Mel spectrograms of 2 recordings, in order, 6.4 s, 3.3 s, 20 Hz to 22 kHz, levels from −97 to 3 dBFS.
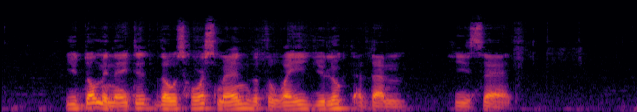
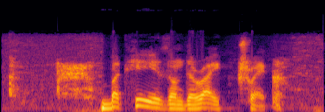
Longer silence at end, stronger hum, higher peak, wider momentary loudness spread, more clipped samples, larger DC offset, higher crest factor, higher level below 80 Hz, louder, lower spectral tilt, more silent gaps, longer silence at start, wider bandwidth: first, 1.25 s vs 0 s; neither; second, -14 dBFS vs 0 dBFS; about the same, 13 LU vs 13 LU; neither; neither; about the same, 18 dB vs 16 dB; second, -70 dBFS vs -46 dBFS; second, -32 LUFS vs -15 LUFS; about the same, -6.5 dB/octave vs -7.5 dB/octave; neither; first, 0.65 s vs 0.1 s; first, 11 kHz vs 7.2 kHz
